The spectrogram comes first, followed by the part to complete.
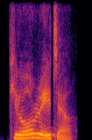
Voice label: "curator", Indian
